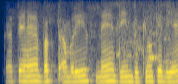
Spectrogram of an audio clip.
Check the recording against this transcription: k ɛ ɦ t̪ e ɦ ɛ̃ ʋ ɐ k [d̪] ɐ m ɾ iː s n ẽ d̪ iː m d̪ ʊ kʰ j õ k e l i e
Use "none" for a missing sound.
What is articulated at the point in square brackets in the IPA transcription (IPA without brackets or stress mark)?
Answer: t̪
